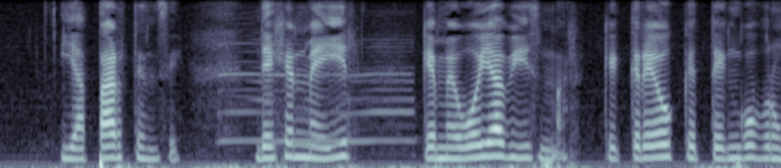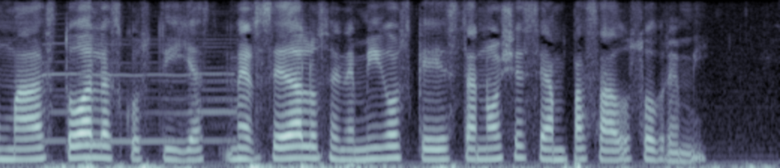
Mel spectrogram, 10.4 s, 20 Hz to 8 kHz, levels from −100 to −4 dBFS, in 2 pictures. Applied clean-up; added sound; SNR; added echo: none; Wind instrument, woodwind instrument; 19 dB; none.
